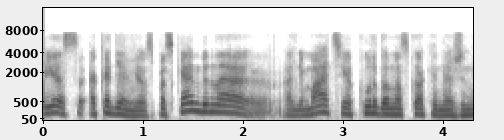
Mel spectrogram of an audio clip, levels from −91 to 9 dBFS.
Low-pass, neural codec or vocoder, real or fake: 7.2 kHz; codec, 16 kHz, 2 kbps, FreqCodec, smaller model; fake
